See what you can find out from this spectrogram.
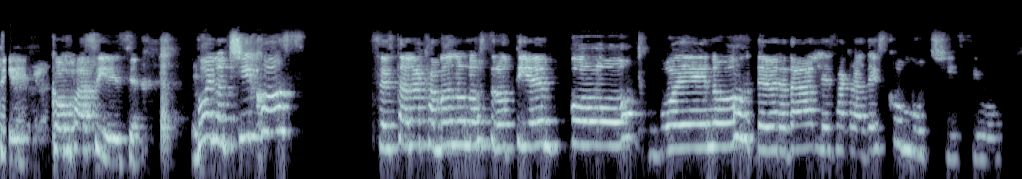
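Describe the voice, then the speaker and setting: With a non-native accent, a woman speaks very slowly in a high pitch, her loudness very even while her pitch swings very widely. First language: not Spanish (speaking Spanish). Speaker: livestream host. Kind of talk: online panel discussion.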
